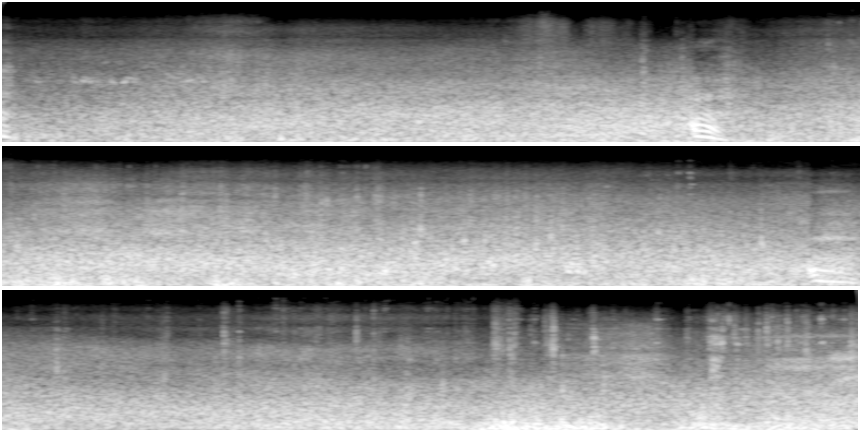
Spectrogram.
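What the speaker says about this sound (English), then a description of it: "Wait for a bit of a wave to come up to wash him up." Ocean surf washing against rocky shoreline during rock fishing for tailor, a steady broad wash with a few swells breaking a little louder, wind noise over the microphone throughout.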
